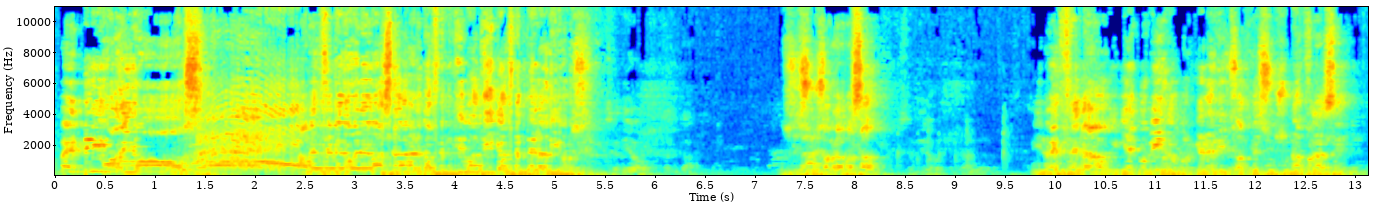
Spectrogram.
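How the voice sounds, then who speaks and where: High-voiced impassioned preacher. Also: male voice, moderate pace, pauses often, crowd noise. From Bilbao, Spain. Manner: impassioned, often shouting, storytelling with humor. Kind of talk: sermon. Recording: echoey hall with distant mic, music and congregation. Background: music and congregation.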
